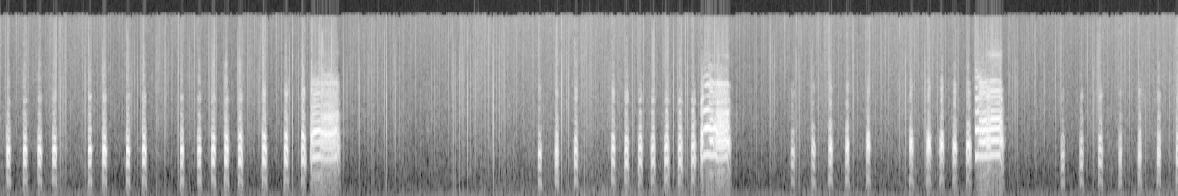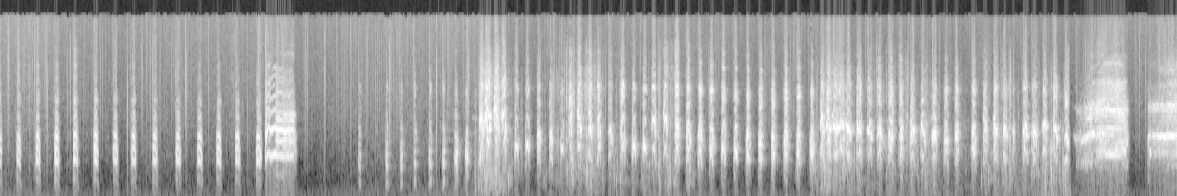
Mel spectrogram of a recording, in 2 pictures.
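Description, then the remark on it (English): A recording from a record of a chicken's distress cries, or a person imitating them: rapid, agitated squawks and clucks in loud bursts, with short pauses between frantic runs of cries that grow denser and harsher toward the end. “This is a record of distress cries by a chicken, or a person impersonating distressed cries of a chicken.”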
